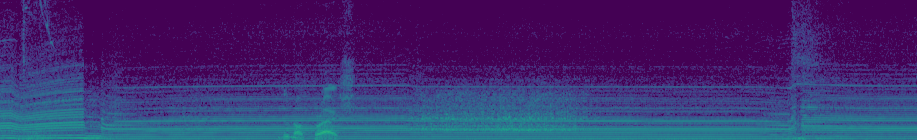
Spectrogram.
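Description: A racing car engine hums at a high, steady pitch, dropping as the car changes gear.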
